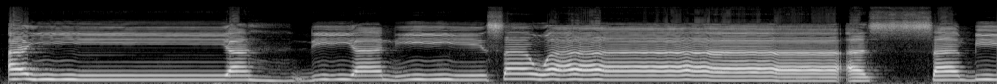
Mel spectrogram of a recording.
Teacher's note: Bi panjang 2 atau 4 atau 6 harokat, mad arid li sukun.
